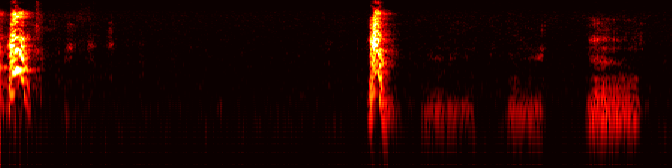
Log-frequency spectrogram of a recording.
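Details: Dog barking while wanting to eat hot chicken: two sharp, loud single barks about three and a half seconds apart, separated by near silence, followed by soft low rustling noises.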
